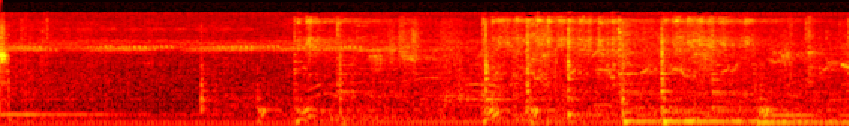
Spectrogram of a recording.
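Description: Faint outdoor ambience: a steady high insect trill for about the first second, then scattered small clicks and ticks over a steady low hum.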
